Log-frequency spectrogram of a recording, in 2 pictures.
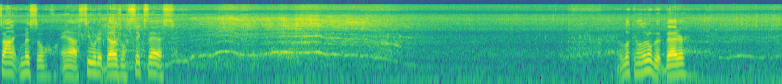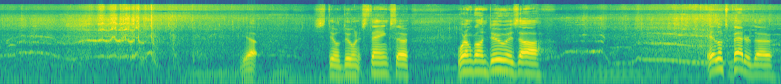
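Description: A small motorboat engine whines steadily, rising and falling in pitch.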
